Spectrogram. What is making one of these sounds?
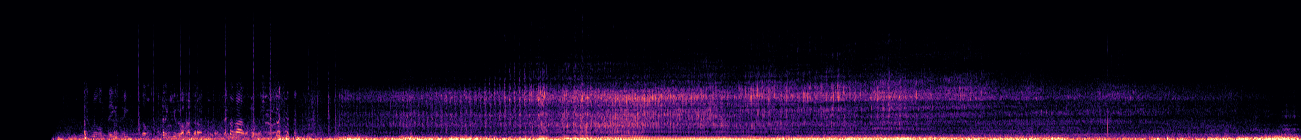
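Wind blows across a microphone outdoors.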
